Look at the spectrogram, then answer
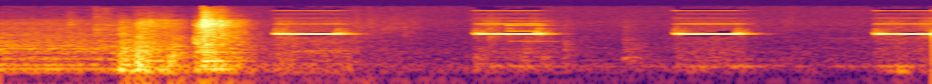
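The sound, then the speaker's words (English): A microwave oven in a kitchen beeps four times in a slow, even rhythm, each tone clear and sustained, signalling food, following a brief clatter of a door or cupboard at the start. “That beeping means food.”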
